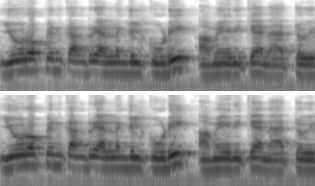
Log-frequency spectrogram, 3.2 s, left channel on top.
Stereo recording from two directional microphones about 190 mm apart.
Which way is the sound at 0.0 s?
20° right (ahead or behind).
